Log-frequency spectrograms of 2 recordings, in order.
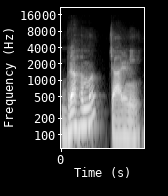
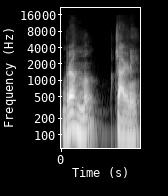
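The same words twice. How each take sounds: First: The h sound comes before the m sound. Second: The m sound comes before the h sound. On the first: The speaker calls it right. "जबकि होना चाहिए ब्रह्मचारिणी" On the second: The speaker calls it wrong. "पहले माँ उसके बाद हा बोलते हैं"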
